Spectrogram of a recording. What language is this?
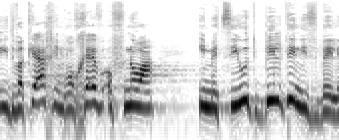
Hebrew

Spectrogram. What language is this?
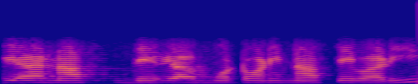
Sindhi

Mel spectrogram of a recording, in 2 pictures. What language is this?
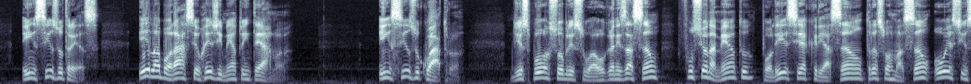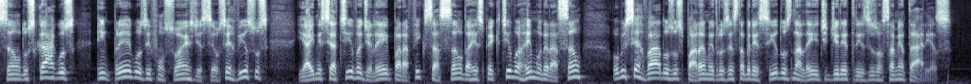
Portuguese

